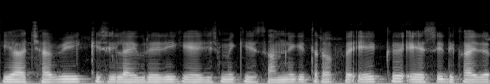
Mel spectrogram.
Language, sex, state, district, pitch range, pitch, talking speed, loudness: Hindi, male, Uttar Pradesh, Lucknow, 110-120 Hz, 115 Hz, 210 wpm, -15 LUFS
